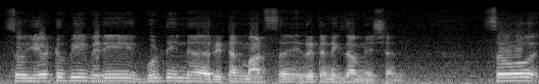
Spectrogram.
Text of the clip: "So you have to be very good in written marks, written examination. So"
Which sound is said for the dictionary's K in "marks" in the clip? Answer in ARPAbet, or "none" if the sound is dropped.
none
